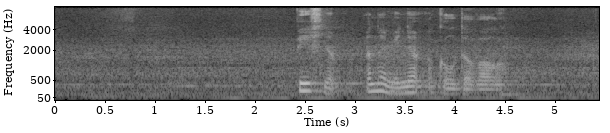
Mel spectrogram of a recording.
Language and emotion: Russian, sad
